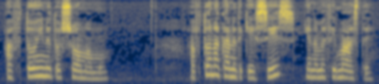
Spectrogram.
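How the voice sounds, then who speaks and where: A woman reading the words of Christ as a gentle, grave man, in slow, solemn, measured speech. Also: medium pitch, no room sound, natural voice.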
